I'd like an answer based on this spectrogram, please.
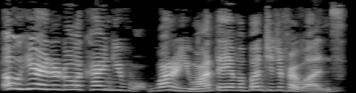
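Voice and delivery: lightly acted eager hostess; chattering offer. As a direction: babble helpfully as the character. Voicing Waverly offering drinks.

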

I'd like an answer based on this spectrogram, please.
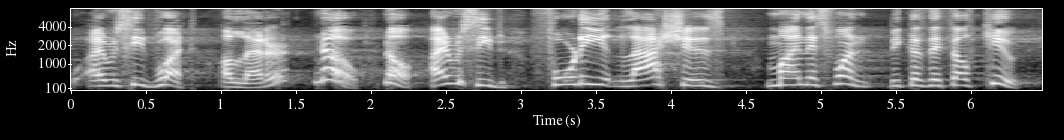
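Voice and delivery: high, slow, emphatic list of grievances; Paul's rant. Acted. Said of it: "Paul on a rant".

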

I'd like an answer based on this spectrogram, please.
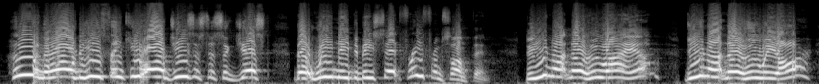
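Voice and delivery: loud, high, indignant tirade; hammed-up furious crowd; offended outrage. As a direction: rail at Jesus as the offended crowd. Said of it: "they became offended".

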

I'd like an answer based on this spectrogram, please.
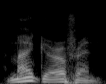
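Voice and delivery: lightly put-on Mexican accent. Customer airing girlfriend troubles to the bartender, mock Mexican accent. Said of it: "in this accent".

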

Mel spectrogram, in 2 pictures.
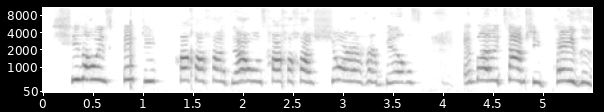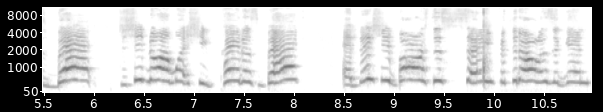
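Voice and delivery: high, mocking voice broken by ha ha ha; high-pitched mock laughter of the friend; imitated hysterical laughter. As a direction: mimic her laughing through the punchline. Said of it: "she's laughing so hard till she's crying".

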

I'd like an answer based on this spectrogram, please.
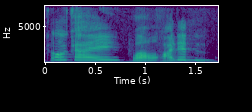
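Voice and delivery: mock high voice.

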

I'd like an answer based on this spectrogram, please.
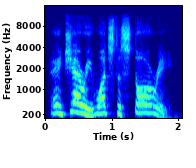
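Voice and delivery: hoog, spottend geroepen; high mocking call. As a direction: roep hem pesterig en hoog toe. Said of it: "Somebody yelled out".

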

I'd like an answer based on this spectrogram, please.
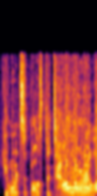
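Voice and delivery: very high, loud acted-out reproach; mad cousin. Cousin blames child for telling teacher, mad. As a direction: wail the complaint at full volume. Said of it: "my cousin is mad at me".

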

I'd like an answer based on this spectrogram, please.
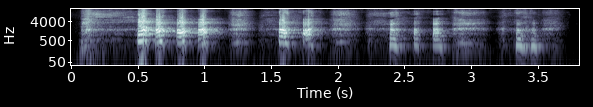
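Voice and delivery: big high burst of laughter; cracking up loudly. Real, not acted.

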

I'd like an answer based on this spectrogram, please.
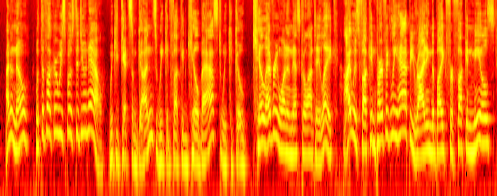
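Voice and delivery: furious high-pitched rant; angry yelling. Acted. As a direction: yell it, fed up and furious. New ranting at Kai.

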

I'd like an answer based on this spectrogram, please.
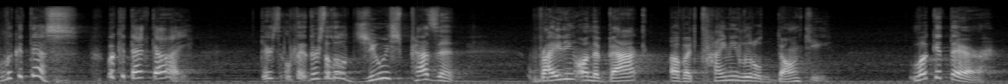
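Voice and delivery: high, jeering voice pointing at the peasant; mocking soldier. Soldiers mocking the donkey procession, high jeering voice. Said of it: "and they're like".

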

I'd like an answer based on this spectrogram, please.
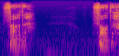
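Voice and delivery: low, soft British "Father"; British accent. Shown as a demonstration. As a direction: say "Father" softly as a put-on Brit. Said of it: "What do they say for father?".

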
